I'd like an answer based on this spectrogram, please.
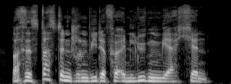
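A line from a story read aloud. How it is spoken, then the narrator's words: Father hissing angrily. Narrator (German): fauchte ihr Vater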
